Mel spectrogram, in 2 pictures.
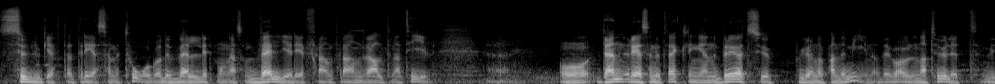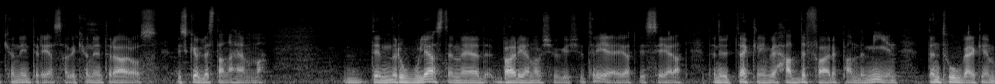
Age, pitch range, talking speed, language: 30-49, 90-105 Hz, 195 wpm, Swedish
